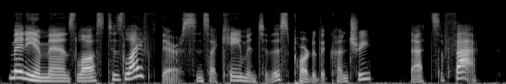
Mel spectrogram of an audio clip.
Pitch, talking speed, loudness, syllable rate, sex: 200 Hz, 225 wpm, -21 LUFS, 5.7 syllables/s, female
